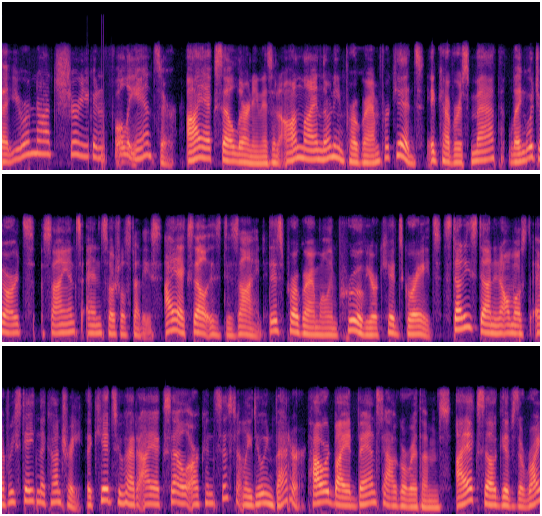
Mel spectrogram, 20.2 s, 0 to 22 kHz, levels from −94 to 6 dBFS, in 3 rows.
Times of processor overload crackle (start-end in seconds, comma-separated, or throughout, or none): 1.06-1.38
